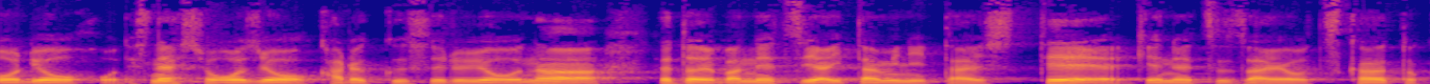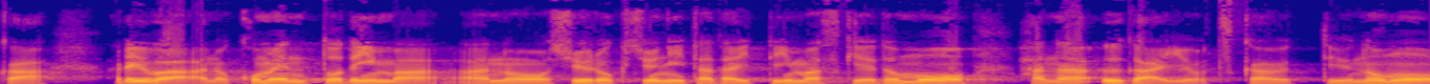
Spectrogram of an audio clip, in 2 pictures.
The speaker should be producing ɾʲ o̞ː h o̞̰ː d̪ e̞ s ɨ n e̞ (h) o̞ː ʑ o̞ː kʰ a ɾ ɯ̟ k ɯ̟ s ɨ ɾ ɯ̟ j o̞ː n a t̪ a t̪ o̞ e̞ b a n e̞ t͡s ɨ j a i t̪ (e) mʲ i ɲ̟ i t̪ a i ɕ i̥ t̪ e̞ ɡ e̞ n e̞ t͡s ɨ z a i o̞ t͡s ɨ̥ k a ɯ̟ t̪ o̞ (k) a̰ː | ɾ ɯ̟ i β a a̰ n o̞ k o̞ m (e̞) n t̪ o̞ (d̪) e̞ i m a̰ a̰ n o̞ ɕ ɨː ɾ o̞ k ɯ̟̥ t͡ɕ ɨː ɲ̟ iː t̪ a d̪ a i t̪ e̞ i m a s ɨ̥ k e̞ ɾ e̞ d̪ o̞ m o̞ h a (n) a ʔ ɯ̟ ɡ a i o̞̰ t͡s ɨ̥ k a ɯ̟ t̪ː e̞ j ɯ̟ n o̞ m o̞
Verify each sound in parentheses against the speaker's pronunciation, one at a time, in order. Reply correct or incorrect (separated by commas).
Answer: incorrect, incorrect, correct, incorrect, correct, correct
